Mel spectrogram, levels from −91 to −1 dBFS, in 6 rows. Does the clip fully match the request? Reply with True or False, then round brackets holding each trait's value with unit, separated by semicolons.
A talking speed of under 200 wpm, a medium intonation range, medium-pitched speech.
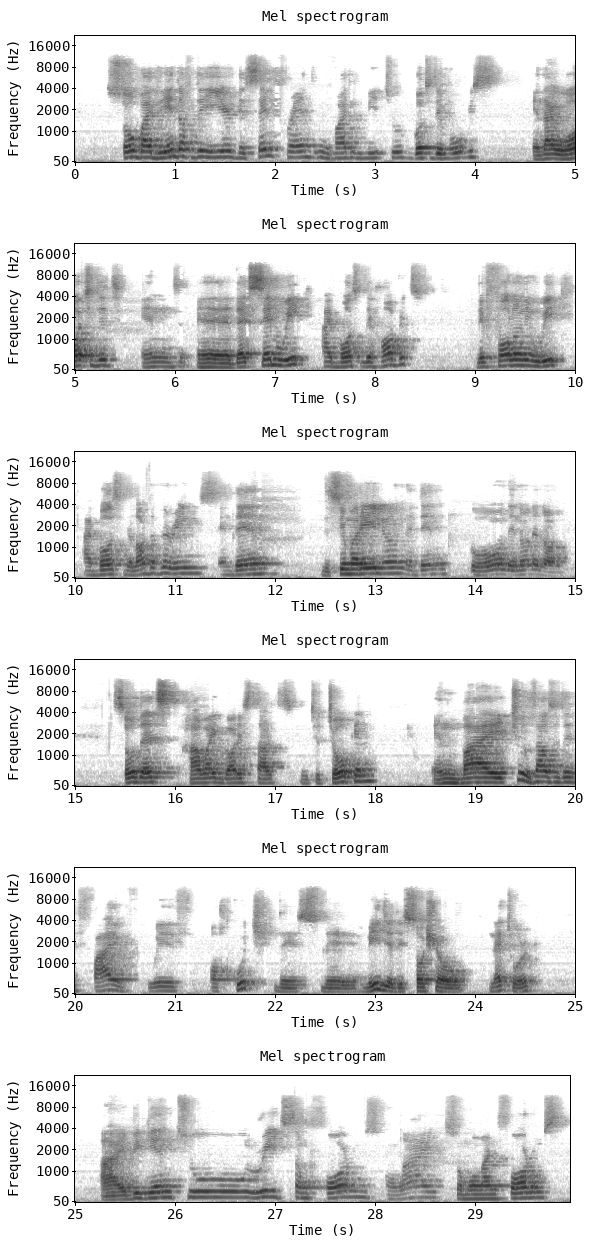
False (160 wpm; 5.8 semitones; 150 Hz)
